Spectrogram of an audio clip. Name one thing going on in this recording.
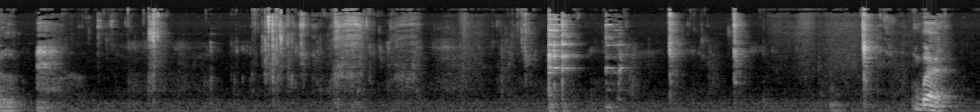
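A woman chews and slurps noodles close to a microphone.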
